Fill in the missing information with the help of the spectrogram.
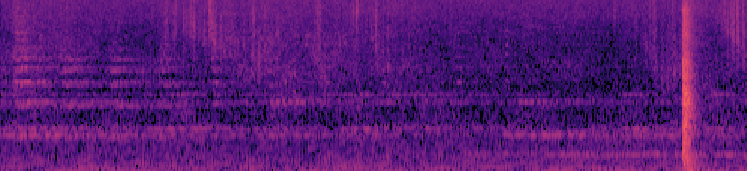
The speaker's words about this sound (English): And the door opens, and your hideout is in front of you.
